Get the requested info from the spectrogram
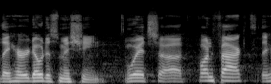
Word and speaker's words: Herodotus: How did you guys come up with the need for Herodotus? How do you pronounce it? – Herodotus.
